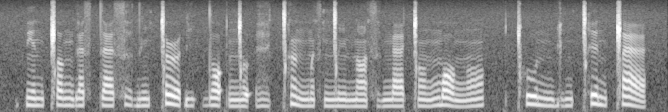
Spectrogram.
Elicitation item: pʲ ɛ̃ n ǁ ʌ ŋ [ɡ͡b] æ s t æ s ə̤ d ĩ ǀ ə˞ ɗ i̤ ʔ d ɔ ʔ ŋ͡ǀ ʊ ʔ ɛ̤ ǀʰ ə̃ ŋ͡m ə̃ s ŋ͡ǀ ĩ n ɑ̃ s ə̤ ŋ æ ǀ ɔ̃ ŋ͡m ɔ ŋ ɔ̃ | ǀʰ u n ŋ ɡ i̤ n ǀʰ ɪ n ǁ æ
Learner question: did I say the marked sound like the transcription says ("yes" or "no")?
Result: no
